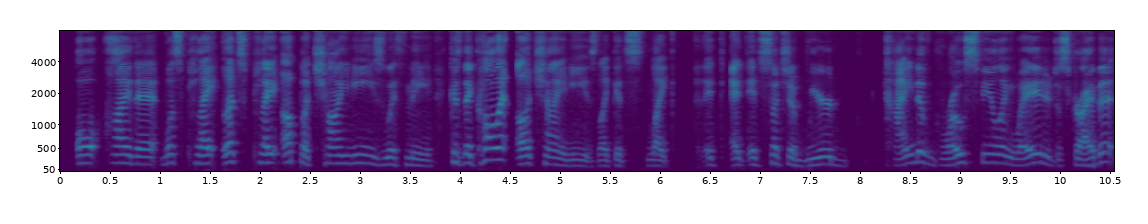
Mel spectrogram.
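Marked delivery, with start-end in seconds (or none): 0.2-3.8 British on-camera vlogger-style voice. Mocking how food vloggers in these videos open: imitating British food vloggers. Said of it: "every single one of these videos is they go".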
